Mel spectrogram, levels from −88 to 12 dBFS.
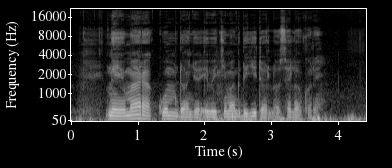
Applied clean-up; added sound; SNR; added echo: none; none; none; none.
